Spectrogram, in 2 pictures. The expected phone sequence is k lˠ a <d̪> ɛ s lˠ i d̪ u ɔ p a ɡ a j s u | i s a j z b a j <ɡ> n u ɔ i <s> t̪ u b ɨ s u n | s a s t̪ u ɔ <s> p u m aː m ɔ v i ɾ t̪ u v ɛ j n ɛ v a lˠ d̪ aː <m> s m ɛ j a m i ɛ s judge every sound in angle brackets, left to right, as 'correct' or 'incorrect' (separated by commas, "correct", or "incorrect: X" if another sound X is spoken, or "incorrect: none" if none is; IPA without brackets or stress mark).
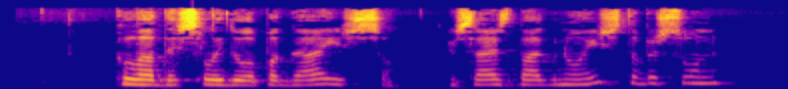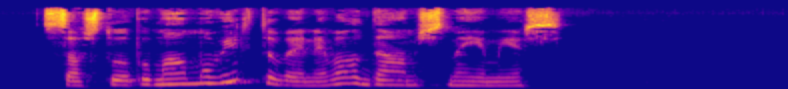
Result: correct, correct, correct, incorrect: none, correct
